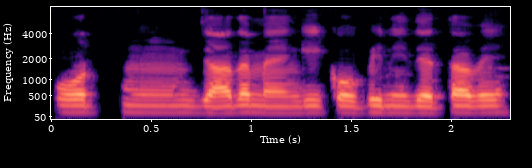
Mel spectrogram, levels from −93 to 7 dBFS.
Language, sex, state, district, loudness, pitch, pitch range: Hindi, male, Uttar Pradesh, Jyotiba Phule Nagar, -19 LUFS, 130 Hz, 125-135 Hz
